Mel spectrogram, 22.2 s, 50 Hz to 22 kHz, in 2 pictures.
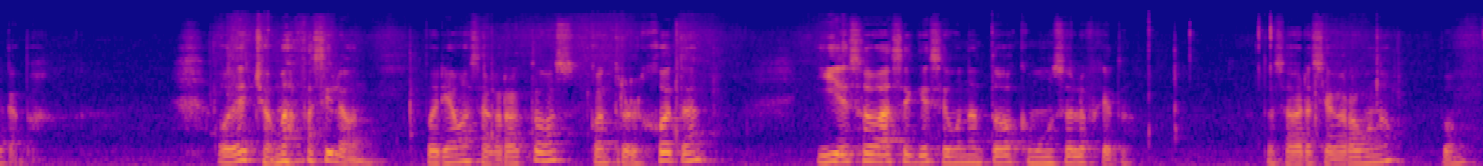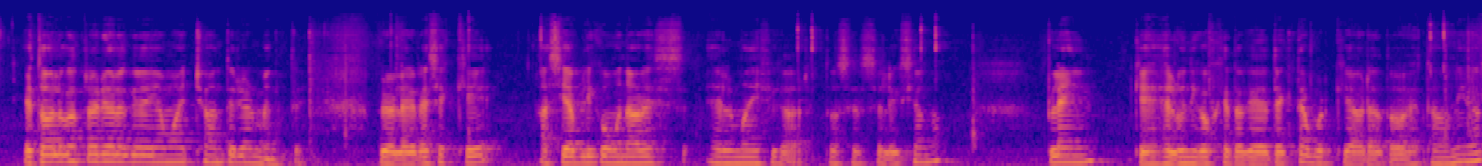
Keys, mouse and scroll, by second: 5.0 ctrl+j, 10.3 g, 21.8 right click.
